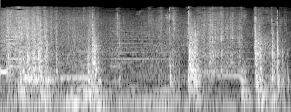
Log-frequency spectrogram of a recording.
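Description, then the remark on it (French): Heavy metal doors on a delivery truck slam shut three times in a row after a pallet delivery, as the delivery driver leaves, each a loud thud with a brief metallic ring, over a steady low rumble. “Ça y est, on ferme les portes.”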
